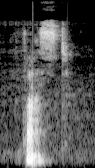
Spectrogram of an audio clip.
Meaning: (noun) 1. A strong musty smell; mustiness 2. The shaft (main body) of a column; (verb) To turn mouldy, to decay
- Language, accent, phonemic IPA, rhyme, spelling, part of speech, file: English, Southern England, /fʌst/, -ʌst, fust, noun / verb, LL-Q1860 (eng)-fust.wav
